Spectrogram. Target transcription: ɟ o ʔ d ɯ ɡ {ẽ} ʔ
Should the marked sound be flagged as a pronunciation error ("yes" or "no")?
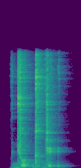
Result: yes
